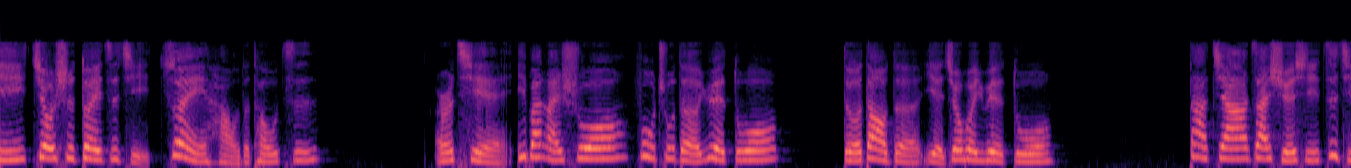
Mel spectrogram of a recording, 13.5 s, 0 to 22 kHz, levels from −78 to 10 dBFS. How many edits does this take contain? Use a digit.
1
